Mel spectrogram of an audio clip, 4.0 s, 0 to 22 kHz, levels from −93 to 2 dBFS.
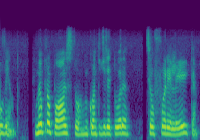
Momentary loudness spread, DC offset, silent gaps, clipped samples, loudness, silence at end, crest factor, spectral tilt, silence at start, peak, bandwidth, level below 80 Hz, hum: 9 LU; under 0.1%; none; under 0.1%; -15 LUFS; 0.05 s; 14 dB; -7 dB/octave; 0 s; 0 dBFS; 9.2 kHz; -56 dBFS; none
